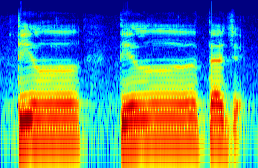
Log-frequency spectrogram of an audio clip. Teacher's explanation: Tanwin bertemu dengan ta ialah hukum ikhfa hakiki, maka akan didengungkan dengan dengung 2 harakat.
